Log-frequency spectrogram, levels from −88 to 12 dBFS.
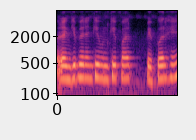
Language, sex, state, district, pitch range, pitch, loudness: Hindi, female, Bihar, Bhagalpur, 220-230 Hz, 225 Hz, -16 LUFS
